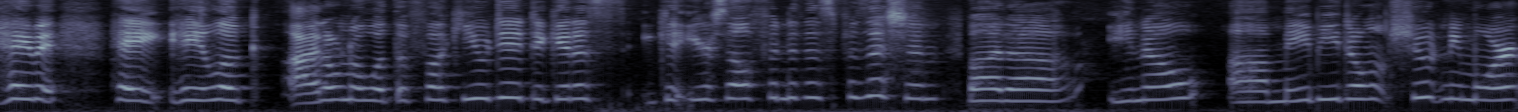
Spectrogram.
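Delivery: frightened, pleading tone. Grabbing a companion in character, begging him not to shoot: terrified pleading. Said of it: "and I'm terrified".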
